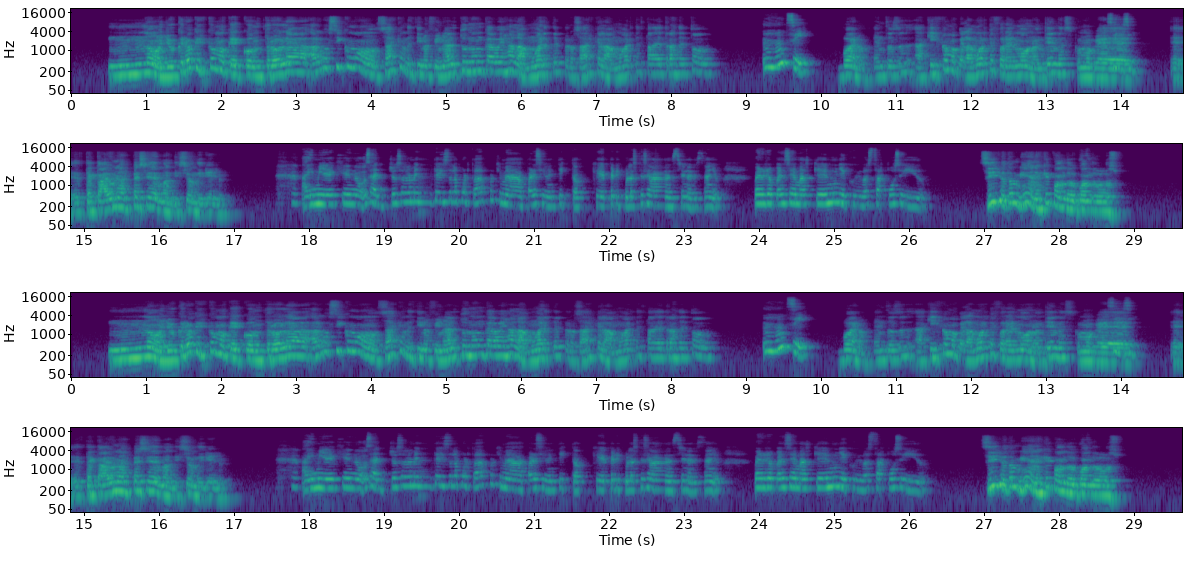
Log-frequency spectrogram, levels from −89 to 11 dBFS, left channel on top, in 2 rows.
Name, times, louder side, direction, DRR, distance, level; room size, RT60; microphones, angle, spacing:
voice 1, 0.5-8.6 10.2-14.1 14.7-16.9 27.0-28.8, equal, 80° left, 3.0 m, -30 dB
voice 2, 9.2-9.8 11.5-11.8 13.9-14.2 17.6-26.2, left 1 dB, 40° left, 1.8 m, -33 dB
11.0 x 5.0 x 3.5 m
head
